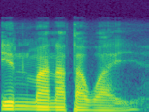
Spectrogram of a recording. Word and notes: inmana tawai: Aneityum

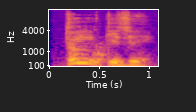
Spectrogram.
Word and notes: tɯŋ kizi: Xyzyl

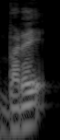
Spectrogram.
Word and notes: bare: Apatani

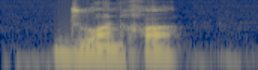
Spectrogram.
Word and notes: ʤuwɑnxɑ: Vafsi

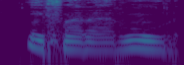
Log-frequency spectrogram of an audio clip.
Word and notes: ifararur: Roon

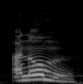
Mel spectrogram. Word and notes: anom: Ansus

